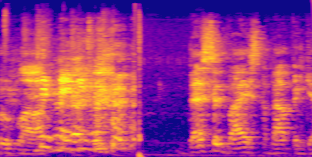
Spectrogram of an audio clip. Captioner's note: laughter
